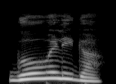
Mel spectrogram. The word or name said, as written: ಗವಳಿಗ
